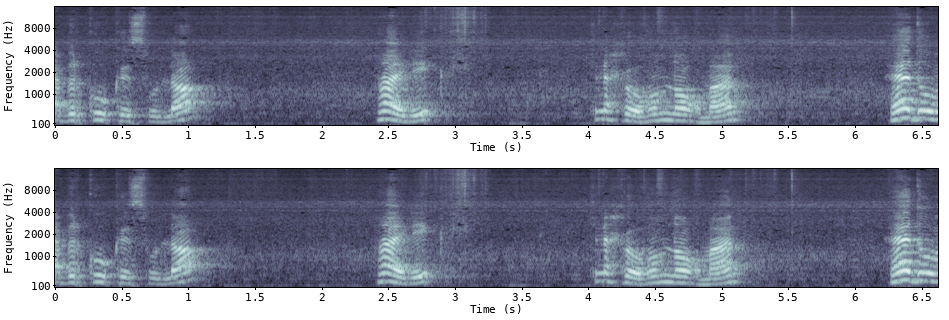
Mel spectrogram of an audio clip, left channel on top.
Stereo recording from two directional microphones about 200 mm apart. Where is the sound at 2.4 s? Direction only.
Centre (ahead or behind).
